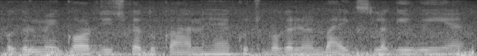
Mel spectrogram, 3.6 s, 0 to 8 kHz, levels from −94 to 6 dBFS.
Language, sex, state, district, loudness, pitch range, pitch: Hindi, male, Uttar Pradesh, Jalaun, -20 LUFS, 110-115 Hz, 115 Hz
